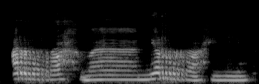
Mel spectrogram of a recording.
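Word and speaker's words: الرَّحْمٰنِ الرَّحِيْمِ: kurang lancar misalnya harusnya arrahmanirrahim ini bacanya Ar Rohman Ya Rohim arrohmanirrohim arrohmanirrohim arrahmanirrahim jadi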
